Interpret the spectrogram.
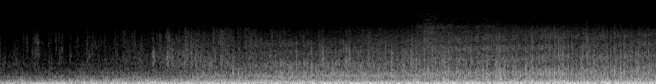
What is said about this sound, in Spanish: Se detiene y mira el cohete que sale por el tejado de la casa.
